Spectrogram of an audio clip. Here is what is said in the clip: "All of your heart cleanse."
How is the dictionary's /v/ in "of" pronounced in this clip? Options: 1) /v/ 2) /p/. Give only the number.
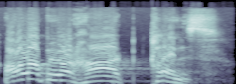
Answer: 2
